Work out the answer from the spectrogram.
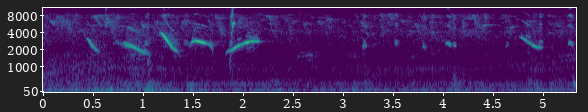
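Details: Green-winged saltator in marcheando style giving a short phrase of four or five bright sliding whistles, then near quiet with a faint whistle at the end and soft high background twitter.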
